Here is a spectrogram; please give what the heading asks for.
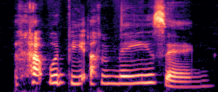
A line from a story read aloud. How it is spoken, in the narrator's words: said Nita, half laughing, but meaning it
